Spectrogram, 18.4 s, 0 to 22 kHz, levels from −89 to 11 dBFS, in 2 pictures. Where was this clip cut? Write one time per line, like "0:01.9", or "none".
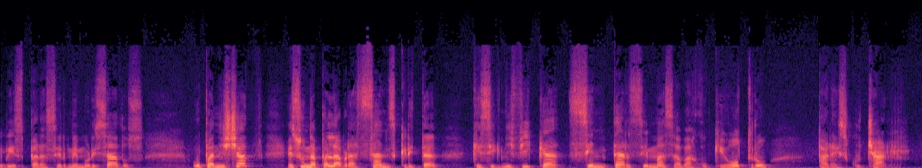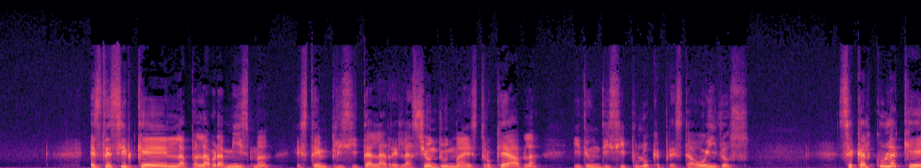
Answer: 0:01.9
